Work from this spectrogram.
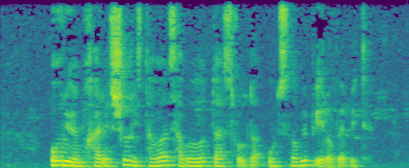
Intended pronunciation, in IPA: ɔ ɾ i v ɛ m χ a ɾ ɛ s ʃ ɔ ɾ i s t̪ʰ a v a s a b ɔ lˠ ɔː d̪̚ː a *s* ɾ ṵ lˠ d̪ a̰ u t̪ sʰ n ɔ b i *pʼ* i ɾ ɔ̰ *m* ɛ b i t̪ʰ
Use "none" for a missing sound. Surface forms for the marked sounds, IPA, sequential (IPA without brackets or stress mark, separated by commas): s, pʼ, b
